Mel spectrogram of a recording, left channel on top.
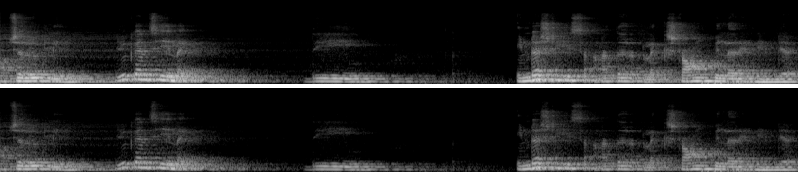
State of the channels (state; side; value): quieter; right; 5.7 dB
